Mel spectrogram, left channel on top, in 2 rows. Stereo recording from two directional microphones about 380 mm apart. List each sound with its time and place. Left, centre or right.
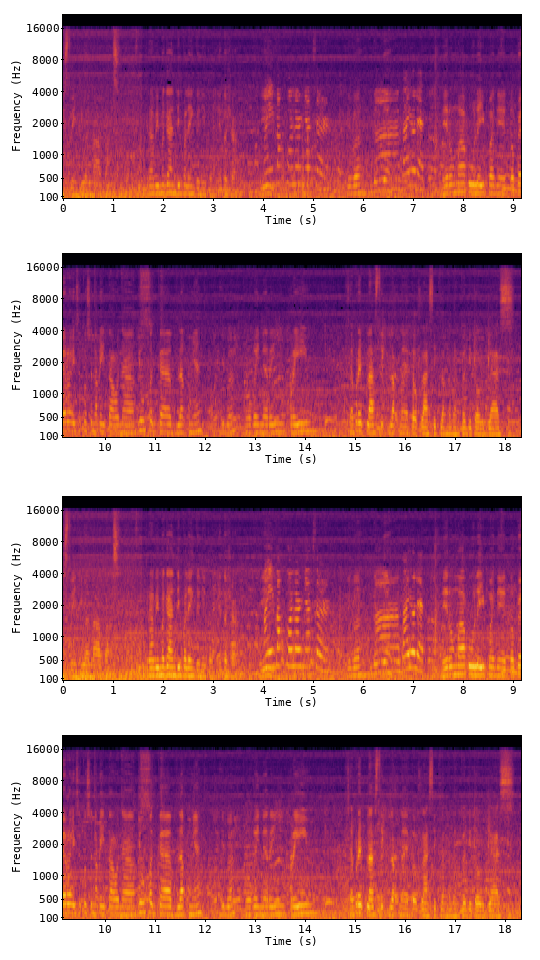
1.9 s speech: centre
6.8 s speech: centre
7.6 s speech: centre
13.0 s speech: centre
